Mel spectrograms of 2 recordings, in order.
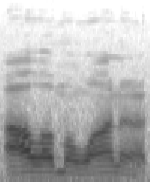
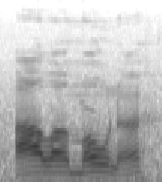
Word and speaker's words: Ala Moana: many caves at least I pronounce Ala Moana correctly and not a la Mona janara says you're in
